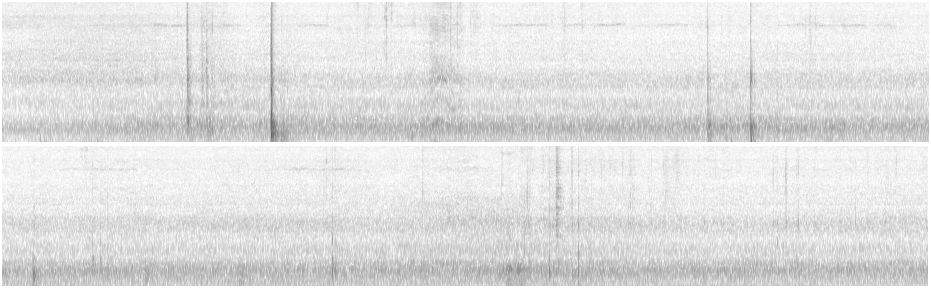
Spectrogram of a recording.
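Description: Steady hum of an idling vehicle, with scattered knocks and clicks from items being handled in a car during a search; the sharpest knock comes about three seconds in.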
